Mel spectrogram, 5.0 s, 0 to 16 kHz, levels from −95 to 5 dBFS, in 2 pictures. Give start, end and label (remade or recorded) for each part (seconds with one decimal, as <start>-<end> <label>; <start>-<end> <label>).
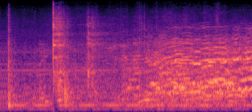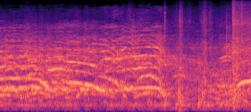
0.0-3.0 recorded; 3.0-5.0 remade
